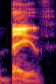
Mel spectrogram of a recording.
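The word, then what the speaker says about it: Badb: a crow or the bathe which I'm probably pronouncing wrong it's spelled b a DB and the YouTube video said it was more like a V sound there are some differences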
